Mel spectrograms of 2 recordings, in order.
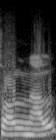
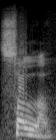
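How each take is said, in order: First: The middle consonant is an n sound. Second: The middle consonant is an l sound. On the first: The speaker calls it wrong. "উচ্চারণ ছিল হচ্ছে সলনাল" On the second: The speaker calls it right. "Rules অনুযায়ী এটা উচ্চারণ হবে সল্লাল"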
